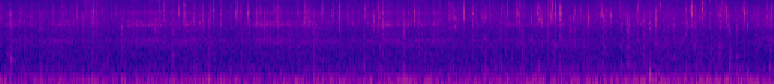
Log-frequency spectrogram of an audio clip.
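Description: Electric fans running: a steady low rumble of moving air with a dense crackle over it.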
